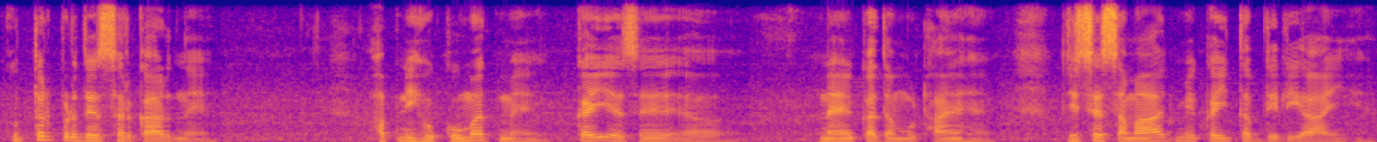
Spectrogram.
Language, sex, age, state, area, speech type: Urdu, male, 18-30, Uttar Pradesh, urban, spontaneous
